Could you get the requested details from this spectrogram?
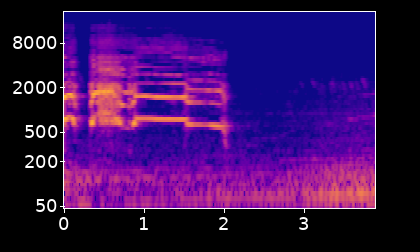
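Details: Rooster crowing: a loud, stepped cock-a-doodle-doo of about two seconds with a rich harmonic tone, dropping at the end, then faint chicken calls over a low rumbling background.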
